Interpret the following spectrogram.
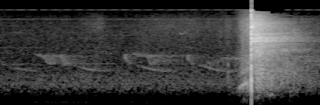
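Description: A golf driver striking a teed ball: one sharp, loud crack about one and a half seconds in.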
